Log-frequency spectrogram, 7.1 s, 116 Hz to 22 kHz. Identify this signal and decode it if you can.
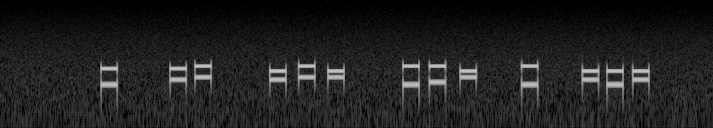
DTMF, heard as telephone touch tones, dialled by hand, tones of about 160 ms. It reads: 2 8# 7#* 36* 3 717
